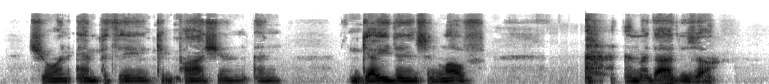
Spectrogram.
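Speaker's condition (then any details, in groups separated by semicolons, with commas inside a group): Throat cancer treatment effects, stage 4 throat cancer; voice changed by throat cancer and treatment, deep voice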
